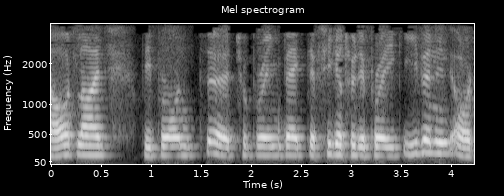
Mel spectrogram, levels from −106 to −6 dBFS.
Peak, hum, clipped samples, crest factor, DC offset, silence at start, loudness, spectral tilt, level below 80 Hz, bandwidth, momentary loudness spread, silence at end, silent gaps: -12 dBFS; none; under 0.1%; 14 dB; under 0.1%; 0 s; -26 LUFS; -11 dB/octave; -76 dBFS; 4 kHz; 4 LU; 0 s; none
